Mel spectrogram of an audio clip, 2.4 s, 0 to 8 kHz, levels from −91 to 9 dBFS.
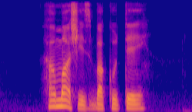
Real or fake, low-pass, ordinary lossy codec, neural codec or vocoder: real; 7.2 kHz; none; none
